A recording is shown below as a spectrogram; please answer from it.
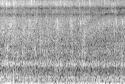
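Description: Onion and garlic being stirred in hot oil in a wok make a quiet, soft sizzle that runs without a break and sits low in level.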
